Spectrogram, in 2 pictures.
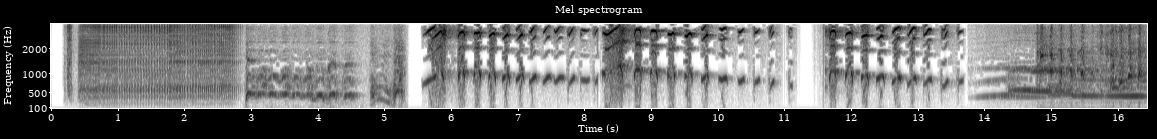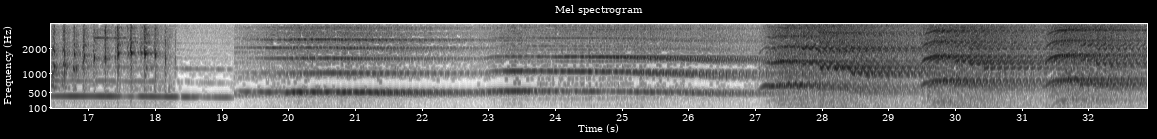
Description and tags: Sms Suara Hantu
Indonesian kuntilanak (Malaysian Pontianak). Kuntilanak or Pontianak is a 'female' ghost. In many film it has creepy laugh and appearance. Usually it has bosom-length dark hair, white long dress and bloody gore wide hole in it back....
